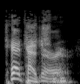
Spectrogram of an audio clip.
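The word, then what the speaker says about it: Koechner: that Todd Packer / Champ from Anchorman, David Kochner, is that how that name's pronounced? Ketchner.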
